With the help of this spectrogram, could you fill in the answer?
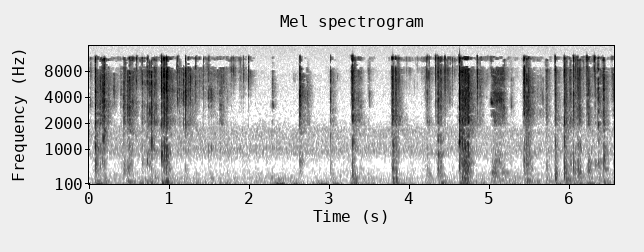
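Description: A knife scrapes crisp crumbs off the scored face of a partly carved, dry orange bar of soap. It makes a quick run of bright, crackly scratches, short and dry, that come in uneven bursts with brief pauses between them.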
